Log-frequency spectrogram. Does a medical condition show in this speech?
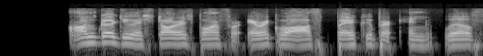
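Yes: Down syndrome.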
